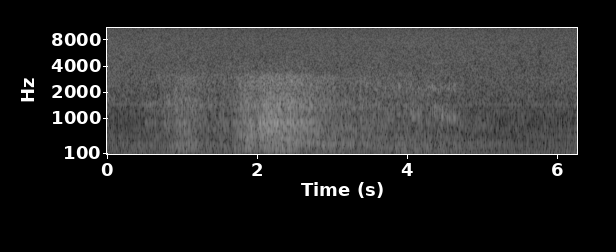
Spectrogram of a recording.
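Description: A car engine pulling away and fading into the distance, rough enough in its running that a listener doubts the car will make it to the next farm.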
